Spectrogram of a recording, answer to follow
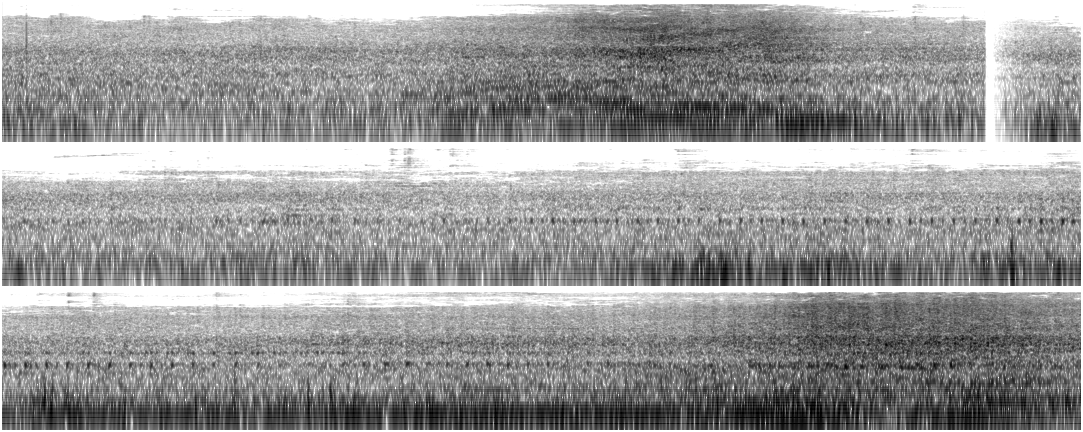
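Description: Street traffic: a motor vehicle passes close by about three seconds in, with a brief dropout in the sound just after. A heavy vehicle's engine then runs steadily nearby, growing louder toward the end.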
